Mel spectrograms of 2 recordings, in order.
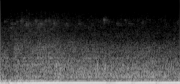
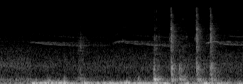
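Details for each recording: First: Chevy 350 V8 with a two-barrel Ford Motorcraft carburetor in a CJ-7 Jeep, warmed up and under way: deep, steady, even rumble with no knocks or misses; engine running well. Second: Chevy 350 in a CJ-7 Jeep with a two-barrel Ford Motorcraft carburetor: cranks, catches on first try and runs about six seconds on fuel poured into the carb, then dies; fuel pump not yet feeding the carburetor.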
